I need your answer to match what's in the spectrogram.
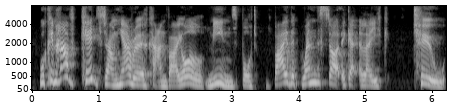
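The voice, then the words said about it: Northern regional accent. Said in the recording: “I want to be back up north because I want them to speak like me ... I can't have a house full of people who speak like you ... hate your accent”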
